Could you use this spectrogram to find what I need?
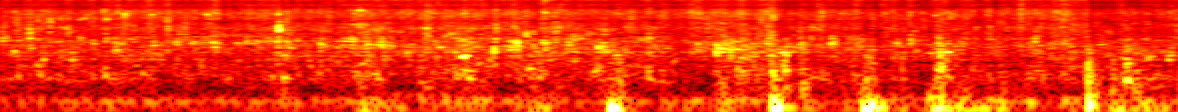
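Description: A hand splashes and sloshes in water.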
